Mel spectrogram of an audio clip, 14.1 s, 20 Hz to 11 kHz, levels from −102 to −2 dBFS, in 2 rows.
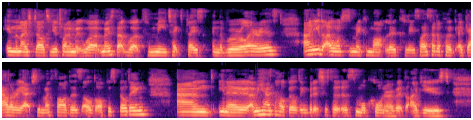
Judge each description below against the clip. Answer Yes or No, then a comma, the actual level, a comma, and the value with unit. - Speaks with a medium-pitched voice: Yes, medium, 145 Hz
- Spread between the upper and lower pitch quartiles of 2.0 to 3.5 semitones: Yes, narrow, 2.5 semitones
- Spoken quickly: Yes, fast, 280 wpm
